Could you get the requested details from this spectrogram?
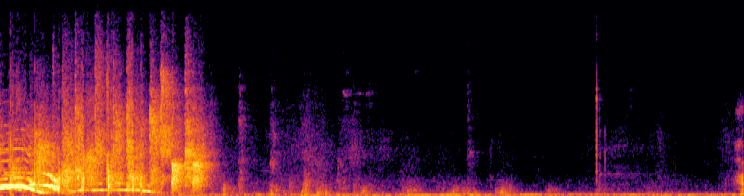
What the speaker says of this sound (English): big round of applause for Olivia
